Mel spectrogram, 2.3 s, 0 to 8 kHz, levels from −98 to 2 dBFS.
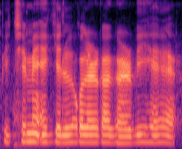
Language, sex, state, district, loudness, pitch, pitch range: Hindi, male, Arunachal Pradesh, Lower Dibang Valley, -17 LUFS, 150 Hz, 145-155 Hz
